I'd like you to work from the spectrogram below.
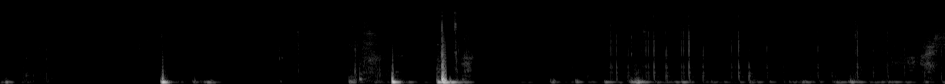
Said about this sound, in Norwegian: Hører du det knaser i ankelen min?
